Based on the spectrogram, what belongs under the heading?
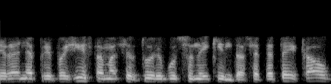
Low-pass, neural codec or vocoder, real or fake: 7.2 kHz; none; real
